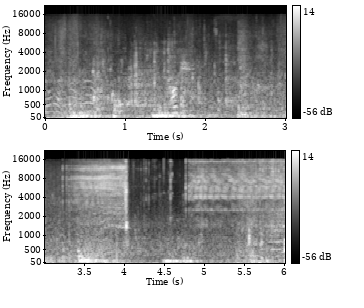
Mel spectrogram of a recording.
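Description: Spinning reel being wound in by hand, with low knocks of the boat. Near the end a high, steady whir begins: line running off the reel's drag as a hooked fish pulls.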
